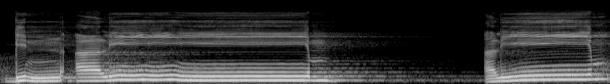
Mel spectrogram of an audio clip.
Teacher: tanwin yang bertemu Hamzah namanya Idhar halq kita baca jelas tanpa mendengung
